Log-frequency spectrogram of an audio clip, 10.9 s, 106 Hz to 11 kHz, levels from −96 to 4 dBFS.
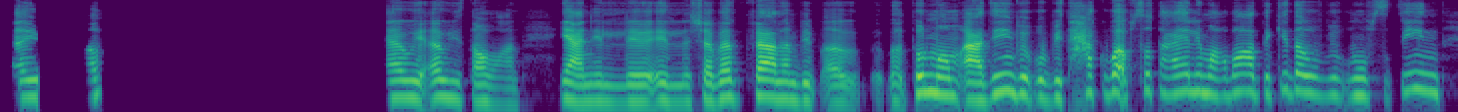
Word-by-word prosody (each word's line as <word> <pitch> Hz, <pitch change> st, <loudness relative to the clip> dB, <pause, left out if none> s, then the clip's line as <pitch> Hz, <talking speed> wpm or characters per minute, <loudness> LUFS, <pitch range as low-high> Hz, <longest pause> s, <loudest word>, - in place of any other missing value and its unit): أيوه، 200 Hz, +1 st, -1 dB, 0.4 s
آه. -, -, -6 dB, 2.2 s
أوي، 195 Hz, -1 st, 0 dB
أوي 195 Hz, +1 st, -1 dB
طبعًا، 155 Hz, -4 st, -5 dB, 0.3 s
يعني 170 Hz, -3 st, +3 dB
ال 165 Hz, -1 st, -7 dB, 0.4 s
الشباب 180 Hz, +4 st, -1 dB
فعلًا 195 Hz, -4 st, +6 dB
بيبقى 175 Hz, 0 st, -5 dB, 0.2 s
ب -, -, -8 dB
طول 240 Hz, +1 st, +3 dB
ما 235 Hz, -2 st, +4 dB
هُم 215 Hz, -, -2 dB
قاعدين 205 Hz, +9 st, +5 dB
بيبقوا 210 Hz, -4 st, -1 dB
بيضحكوا 210 Hz, +5 st, -3 dB
بقى 255 Hz, -, +7 dB
بصوت 260 Hz, -1 st, -9 dB
عالي 245 Hz, +2 st, -2 dB
مع 225 Hz, -3 st, -2 dB
بعض 250 Hz, 0 st, +1 dB
كده 260 Hz, +3 st, -2 dB
وبيبقوا 215 Hz, -2 st, -4 dB
مبسوطين، 245 Hz, +5 st, -7 dB
205 Hz, 135 wpm, -25 LUFS, 185-240 Hz, 2.2 s, بقى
